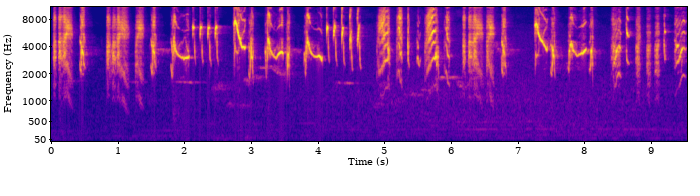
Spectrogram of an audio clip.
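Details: Long-tailed shrike in full, energetic song, used as a lure to provoke other shrikes into singing: a rapid series of high, scratchy chirps, sharp whistled slurs and harsh bursts with brief pauses between phrases.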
